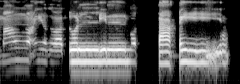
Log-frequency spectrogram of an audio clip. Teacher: tanwin bertemu dengan lam, idgham bila guna, tidak didengungkan.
